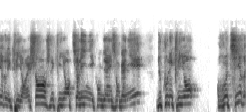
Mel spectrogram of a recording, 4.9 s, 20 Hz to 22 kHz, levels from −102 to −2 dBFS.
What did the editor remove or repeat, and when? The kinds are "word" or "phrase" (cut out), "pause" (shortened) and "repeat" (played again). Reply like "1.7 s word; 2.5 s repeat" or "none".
1.6 s word; 1.9 s word

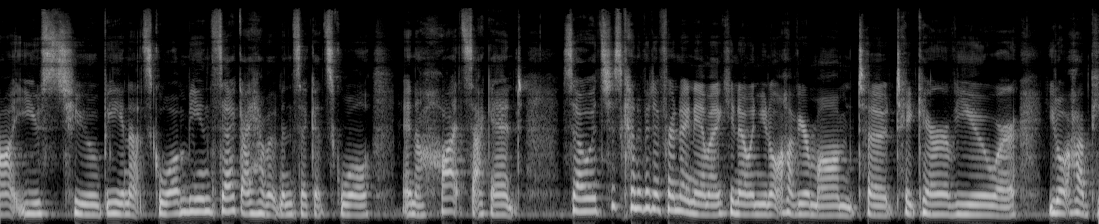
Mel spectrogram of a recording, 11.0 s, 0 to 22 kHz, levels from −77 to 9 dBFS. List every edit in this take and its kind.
3.9 s pause

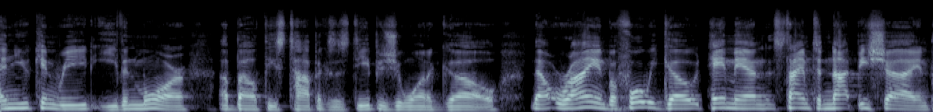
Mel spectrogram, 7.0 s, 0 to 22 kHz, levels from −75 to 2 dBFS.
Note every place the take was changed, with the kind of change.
3.9 s pause

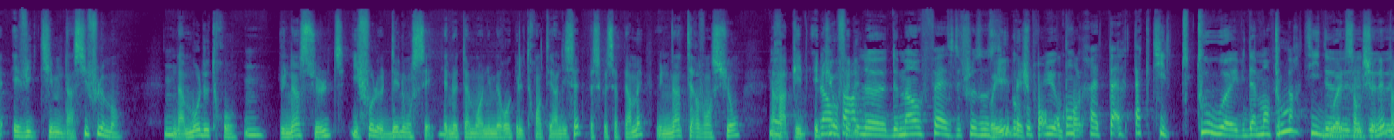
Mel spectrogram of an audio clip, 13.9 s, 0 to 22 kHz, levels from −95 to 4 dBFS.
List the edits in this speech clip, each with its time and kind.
6.5 s pause

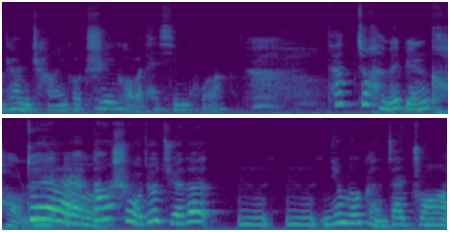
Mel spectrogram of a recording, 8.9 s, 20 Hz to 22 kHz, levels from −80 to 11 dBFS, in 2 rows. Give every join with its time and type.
7.2 s repeat

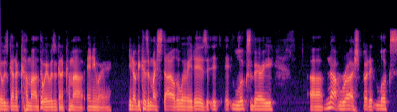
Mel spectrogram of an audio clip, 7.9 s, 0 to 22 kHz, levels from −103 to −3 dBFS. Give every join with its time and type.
none

